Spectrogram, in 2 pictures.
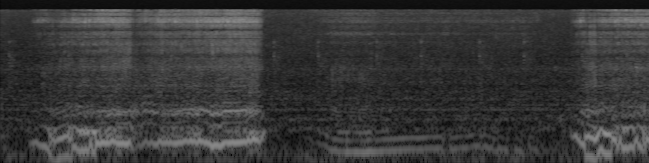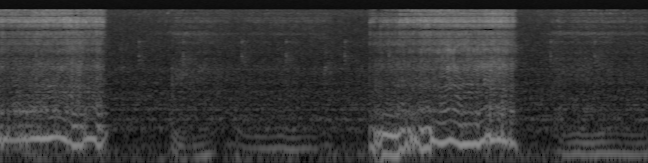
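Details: A female Basset Hound snores in deep, rumbling breaths, each lasting about two seconds with quiet pauses between.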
